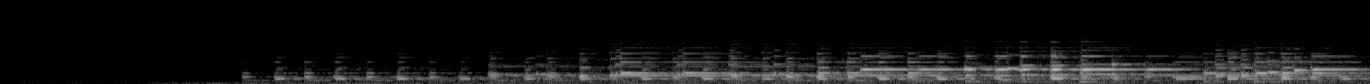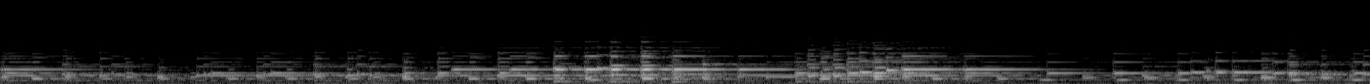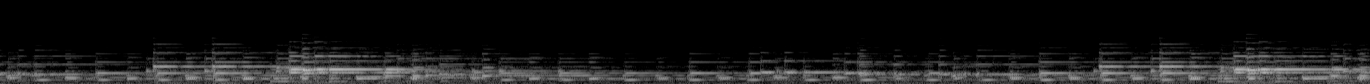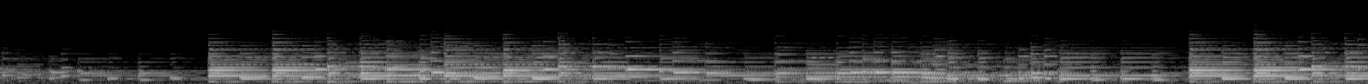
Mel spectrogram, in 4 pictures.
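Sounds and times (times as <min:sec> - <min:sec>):
piano: 0:01.8 - 0:54.7.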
